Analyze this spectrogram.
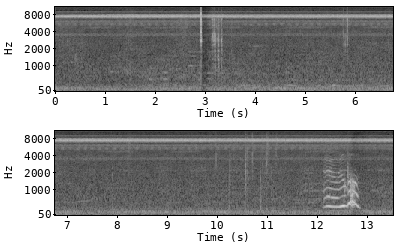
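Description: Steady high-pitched drone of forest insects, with a sharp click about three seconds in and a short wavering call near the end.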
